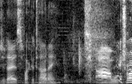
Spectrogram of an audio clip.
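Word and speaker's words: Whakatāne: Well, the only swear word I've said today is whakatane. We'll try not to do that. That's how you say it. That's how it's pronounced.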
